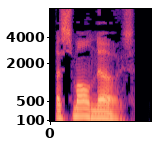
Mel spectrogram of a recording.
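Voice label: "a small nose" spoken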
